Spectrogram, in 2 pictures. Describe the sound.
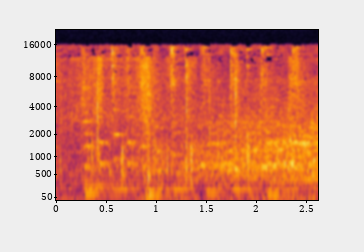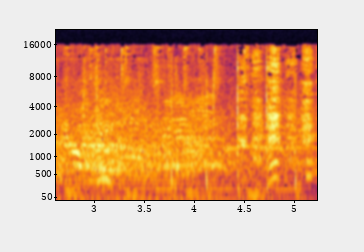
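Running footsteps of a thief fleeing after trying to snatch a purse, a rapid, evenly spaced patter that continues throughout over a busy, rhythmic background.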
